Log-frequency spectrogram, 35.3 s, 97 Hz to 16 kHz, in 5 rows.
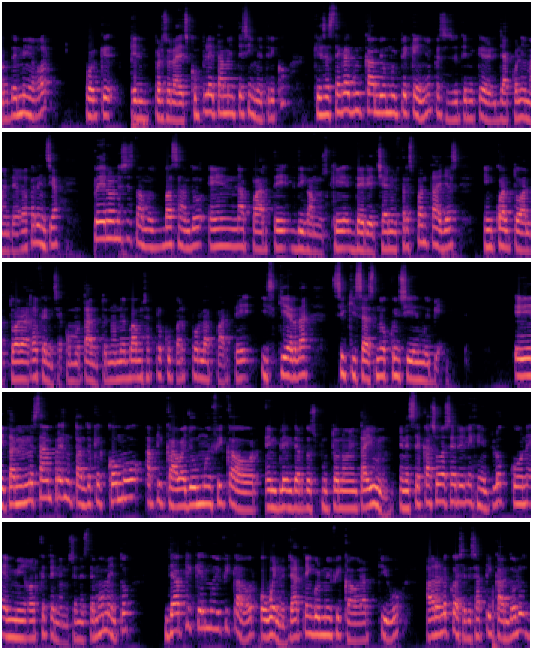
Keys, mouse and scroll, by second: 0.2 scroll down 1, 0.4-0.8 middle drag, 1.8 KP_1, 4.1 scroll up 1, 5.7 middle click, 6.8 middle click, 7.3 middle click, 7.6 middle click, 8.7 7, 9.6-10.5 drag, 10.9-11.2 drag, 11.4-11.8 drag, 15.1 middle click, 15.2 middle click, 20.8 middle drag, 21.0 middle click.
